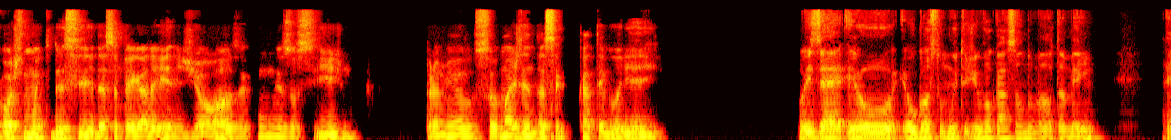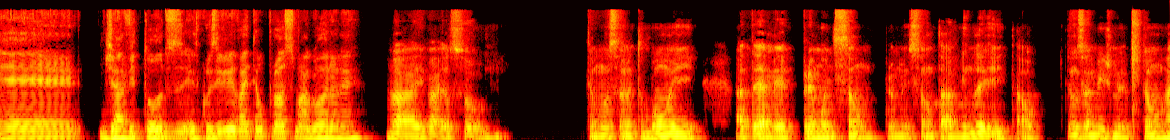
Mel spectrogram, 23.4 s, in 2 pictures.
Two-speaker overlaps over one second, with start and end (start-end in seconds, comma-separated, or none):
none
